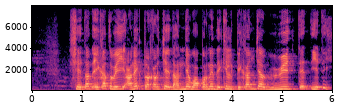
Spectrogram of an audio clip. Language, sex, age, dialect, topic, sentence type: Marathi, male, 36-40, Standard Marathi, agriculture, statement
